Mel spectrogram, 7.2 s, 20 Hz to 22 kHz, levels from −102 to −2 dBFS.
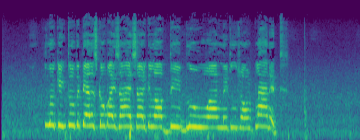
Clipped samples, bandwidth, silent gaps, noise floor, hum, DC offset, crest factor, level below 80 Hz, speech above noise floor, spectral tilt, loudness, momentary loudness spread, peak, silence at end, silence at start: under 0.1%; 14 kHz; none; -47 dBFS; none; under 0.1%; 16 dB; -50 dBFS; 32 dB; -4.5 dB/octave; -16 LUFS; 6 LU; 0 dBFS; 1.1 s; 0.05 s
